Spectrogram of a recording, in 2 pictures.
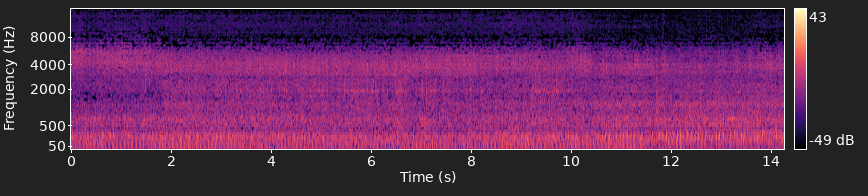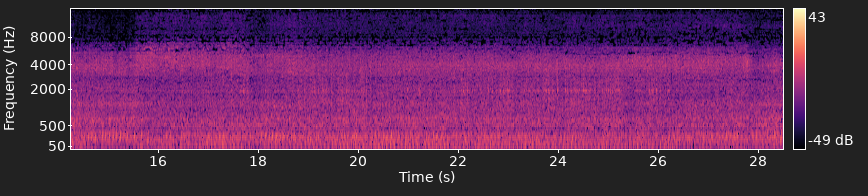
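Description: Homemade engine-driven circular saw bench running steadily, its large blade ripping lengthwise through a teak log, with a constant high whine over the engine's rumble.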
